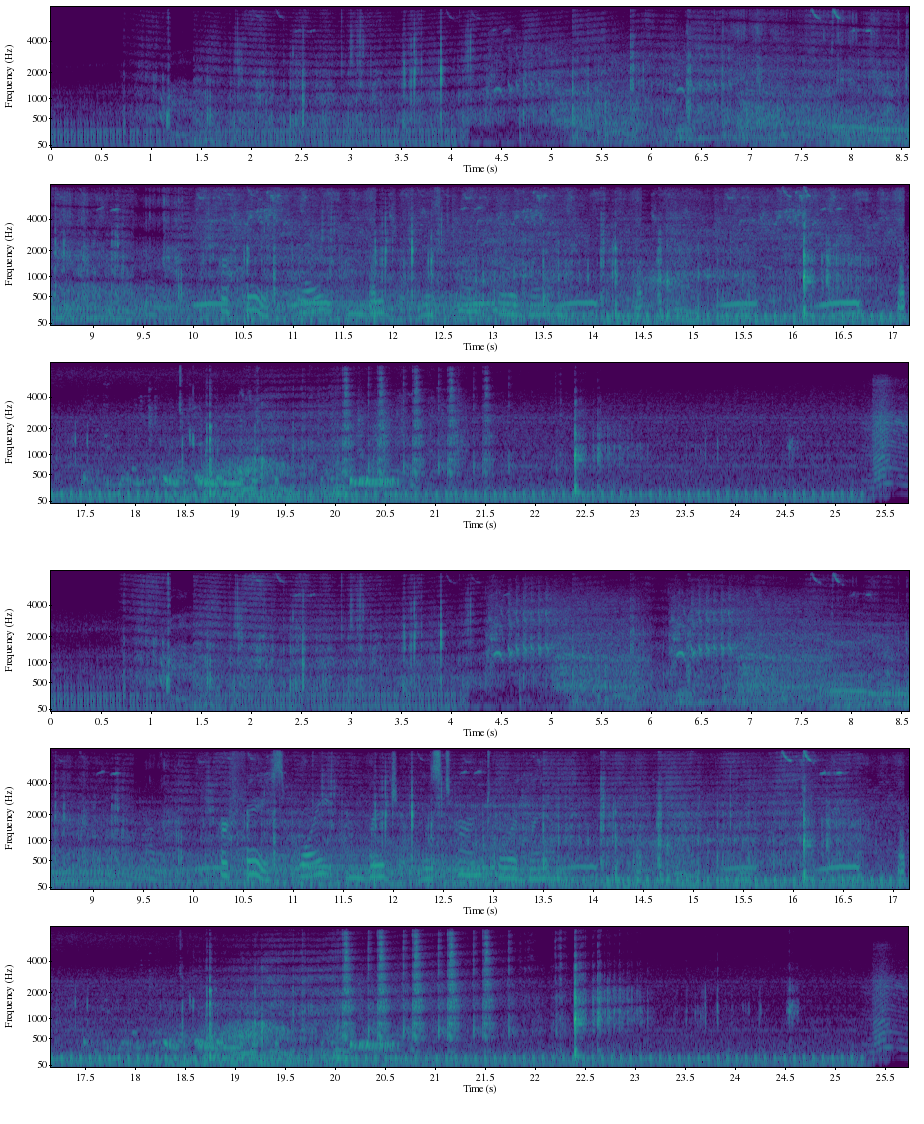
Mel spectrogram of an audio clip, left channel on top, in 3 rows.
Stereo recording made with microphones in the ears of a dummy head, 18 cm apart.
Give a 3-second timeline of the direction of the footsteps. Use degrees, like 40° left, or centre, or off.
30° right, 20° left, 30° left, 20° left, 10° right, 30° right, off, off, off.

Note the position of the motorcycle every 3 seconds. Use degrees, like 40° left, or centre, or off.
70° right, 60° right, 60° right, 50° right, 30° right, centre, 30° left, 40° left, 50° left.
